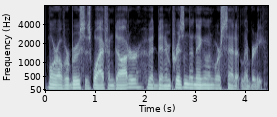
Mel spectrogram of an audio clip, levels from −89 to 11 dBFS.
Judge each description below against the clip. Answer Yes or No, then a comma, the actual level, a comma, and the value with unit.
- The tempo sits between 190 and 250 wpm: Yes, average, 200 wpm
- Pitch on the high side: No, low, 105 Hz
